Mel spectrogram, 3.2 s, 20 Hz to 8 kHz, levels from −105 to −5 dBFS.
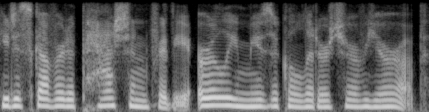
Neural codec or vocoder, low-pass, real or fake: none; 7.2 kHz; real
